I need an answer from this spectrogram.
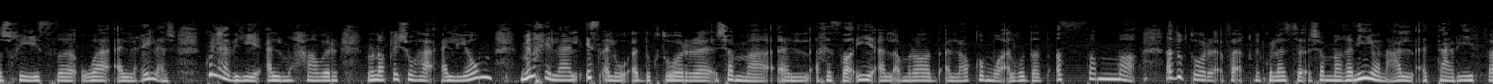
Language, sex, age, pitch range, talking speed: Arabic, female, 30-49, 175-200 Hz, 95 wpm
